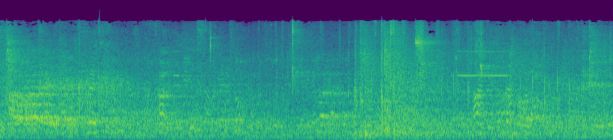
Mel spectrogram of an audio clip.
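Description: Fencers' shoes squeak and stamp on a hard floor.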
